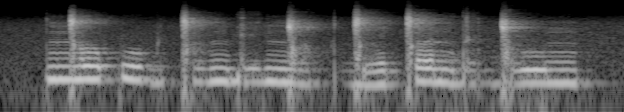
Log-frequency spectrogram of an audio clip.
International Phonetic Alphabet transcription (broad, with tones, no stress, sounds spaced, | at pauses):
ŋ͡ǀ ɤ˦ p u˦˨ ɡ ǀ ə̤˦ ŋ ɡ e̤˦ ŋ͡ǀ ṳ˨ q ɡ͡ǀ e˨ ǀ ə˦ n d ə̤˦ ɡ͡ǀ u˦ m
